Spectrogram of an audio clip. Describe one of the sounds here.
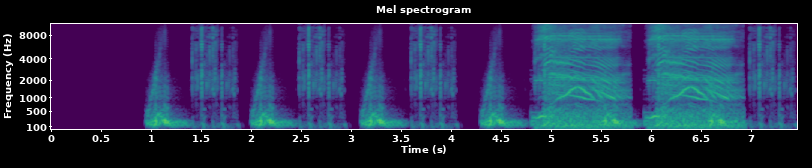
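Soft thuds sound as blocks drop onto a stack, one after another.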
